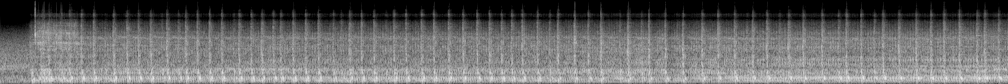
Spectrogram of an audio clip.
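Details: KTM 300 two-stroke dirt bike, first fire-up after full rebuild (rebuilt forks, new Hinson clutch and spring plates): crisp, even crackle fires straight up and settles into a steady clean idle; sounds healthy.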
